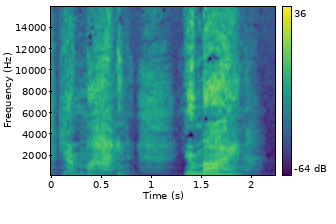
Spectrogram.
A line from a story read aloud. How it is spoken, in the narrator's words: you hear him whisper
